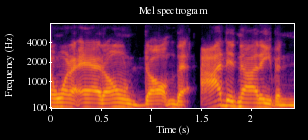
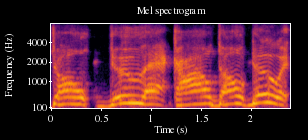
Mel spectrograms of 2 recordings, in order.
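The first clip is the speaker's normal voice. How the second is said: very high, slow, stretched, drawn-out scream; 10 semitones higher than usual. Retelling watching a race on TV, imitating own past screaming. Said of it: "I'm screaming".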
